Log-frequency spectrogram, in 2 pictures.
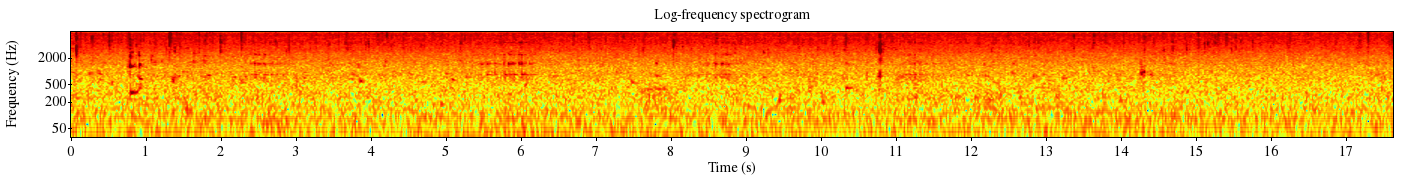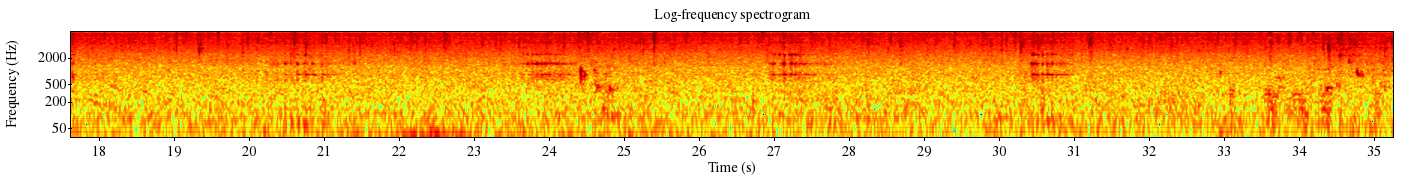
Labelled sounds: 0.7	1.0	water noise, 1.2 to 1.5 kHz

